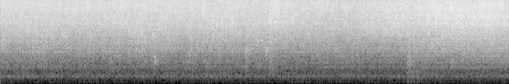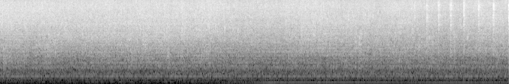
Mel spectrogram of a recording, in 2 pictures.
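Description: Flour-coated rabbit pieces shallow-frying in hot grease in a skillet, with a steady sizzle. Near the end comes a quick run of light clicks.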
